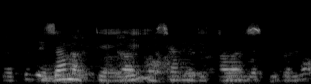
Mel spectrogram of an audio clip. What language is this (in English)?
Kinyarwanda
